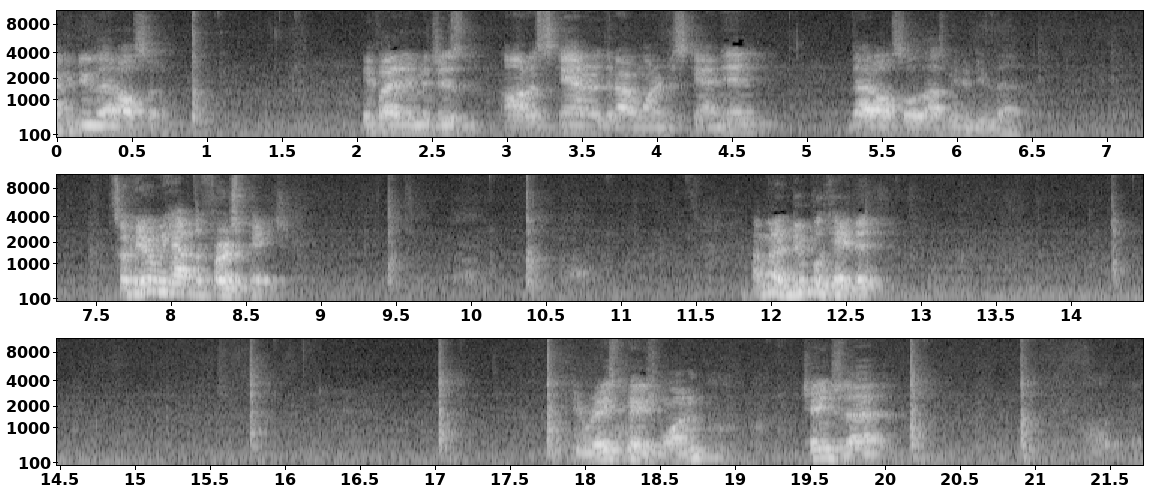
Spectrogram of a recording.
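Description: A man speaks calmly and clearly close by, explaining in pauses.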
